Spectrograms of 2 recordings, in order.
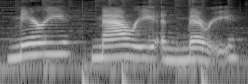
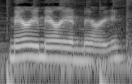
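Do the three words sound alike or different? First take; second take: different; alike. First: Each of the three words has a distinct vowel. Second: All three words are pronounced identically. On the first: "All three are different" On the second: "all three are the same"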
